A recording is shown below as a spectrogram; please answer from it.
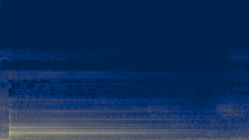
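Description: A single bell-like chime struck once, ringing and fading away over about a second and a half, over a faint steady low hum.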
